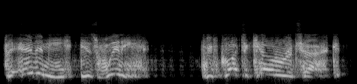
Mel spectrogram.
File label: pilot tickets lead continue enemy, english; War Thunder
